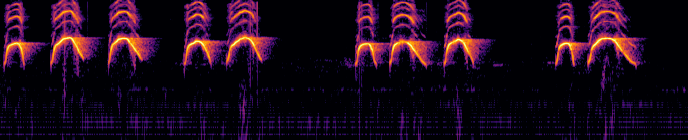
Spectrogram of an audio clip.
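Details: A pet cockatiel sings in bursts of sharp arched whistles, each note quickly rising and dropping, delivered in clusters of two to five with short silences between.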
